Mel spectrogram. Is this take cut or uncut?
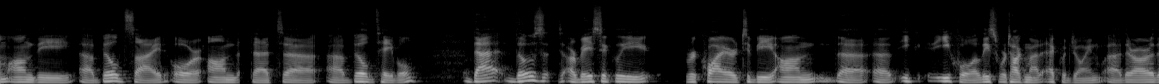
cut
